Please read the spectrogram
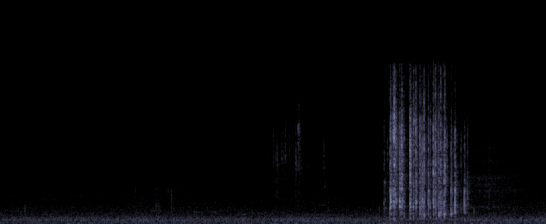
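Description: Dice rolled into a wooden dice box, clattering briefly about three seconds in.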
